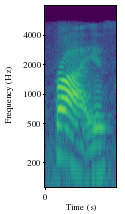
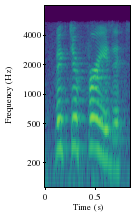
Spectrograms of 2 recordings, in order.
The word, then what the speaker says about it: Fries: I actually thought that, you know, his last name was pronounced as Fries, because you would say French fries, but that is clearly not the case. Okay, Victor Freeze, was a brilliant cryogenist.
